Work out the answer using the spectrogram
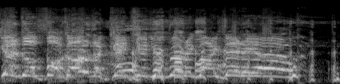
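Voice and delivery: shrill, very high, raging, furious put-on yell. Retelling a video where a man yells at a girl entering his kitchen, retelling an angry yell. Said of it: "he goes off on her like crazy".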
